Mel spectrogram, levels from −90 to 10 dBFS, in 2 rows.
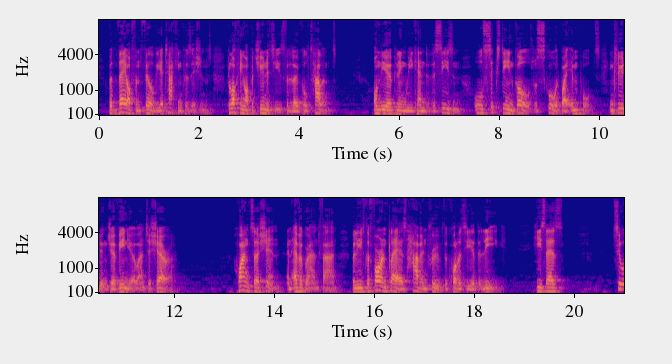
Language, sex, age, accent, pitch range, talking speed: English, male, 20-39, British, 110-150 Hz, 140 wpm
